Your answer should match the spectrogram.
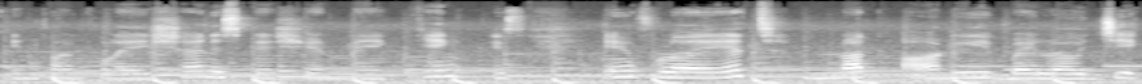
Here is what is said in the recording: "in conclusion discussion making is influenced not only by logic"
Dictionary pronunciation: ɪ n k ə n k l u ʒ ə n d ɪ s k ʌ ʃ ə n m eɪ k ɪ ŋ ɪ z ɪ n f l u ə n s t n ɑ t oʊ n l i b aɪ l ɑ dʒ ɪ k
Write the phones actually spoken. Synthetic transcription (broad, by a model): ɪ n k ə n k l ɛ ʃ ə n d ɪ s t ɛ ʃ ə n m eɪ k ɪ ŋ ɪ s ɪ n f l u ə n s n ɑ t oʊ n l i b aɪ l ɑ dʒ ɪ k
